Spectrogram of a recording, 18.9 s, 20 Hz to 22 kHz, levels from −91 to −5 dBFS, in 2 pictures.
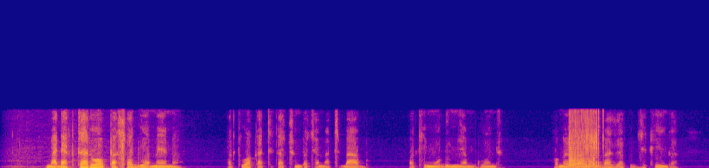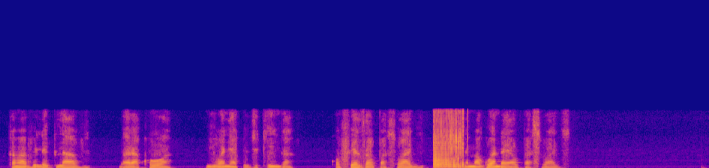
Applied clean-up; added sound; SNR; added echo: none; Fart; -3 dB; none.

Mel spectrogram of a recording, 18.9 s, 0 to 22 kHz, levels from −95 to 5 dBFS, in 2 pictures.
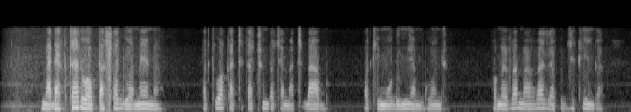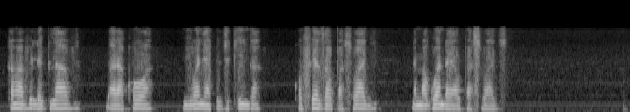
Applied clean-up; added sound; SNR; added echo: none; none; none; none.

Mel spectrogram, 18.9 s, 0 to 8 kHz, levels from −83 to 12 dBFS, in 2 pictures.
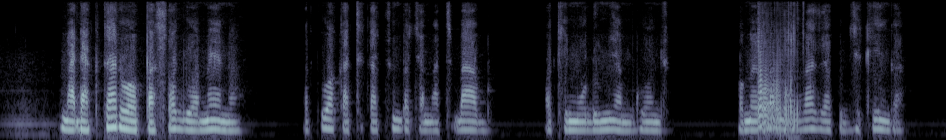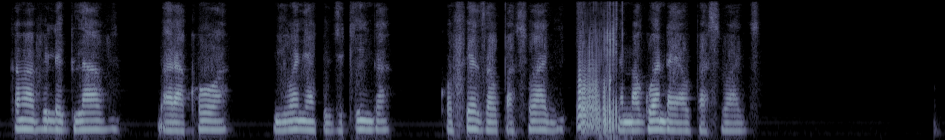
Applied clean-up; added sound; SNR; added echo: neural mask model RNNoise.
